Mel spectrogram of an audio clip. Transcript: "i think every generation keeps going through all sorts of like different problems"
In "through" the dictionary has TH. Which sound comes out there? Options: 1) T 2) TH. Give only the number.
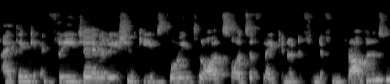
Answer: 1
